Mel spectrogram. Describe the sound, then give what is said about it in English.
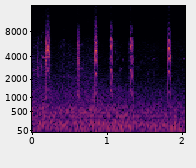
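Squeaky, toy-like calls of least terns on a big sandy beach: several short, high chirps spaced irregularly over a steady rushing background noise. “Sounding like squeaky toys, least terns dive in the surf, catching small fish.”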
